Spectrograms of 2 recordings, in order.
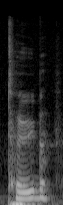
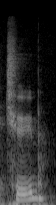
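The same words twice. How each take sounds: First: The word begins with a plain T sound. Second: The word begins with a CH sound. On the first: This is how people from the other country say it. "they like say it as a T" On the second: This is how the speaker's own group says it. "we say it as C H"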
